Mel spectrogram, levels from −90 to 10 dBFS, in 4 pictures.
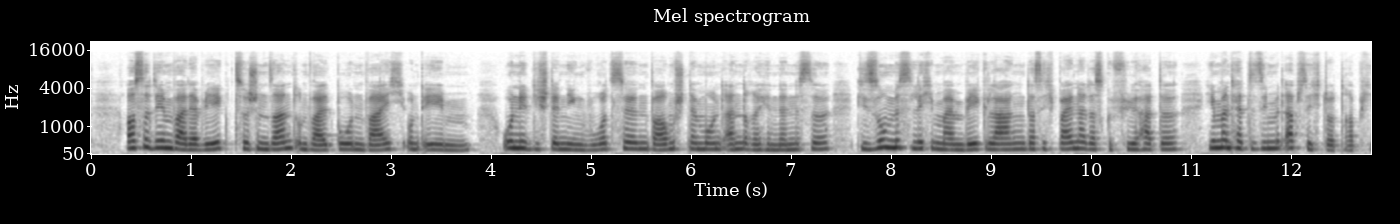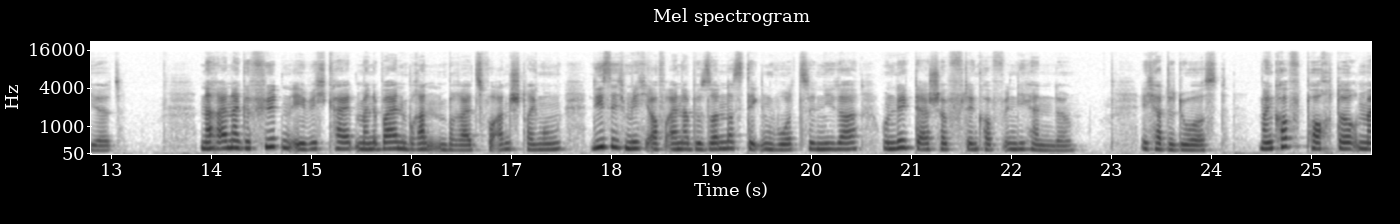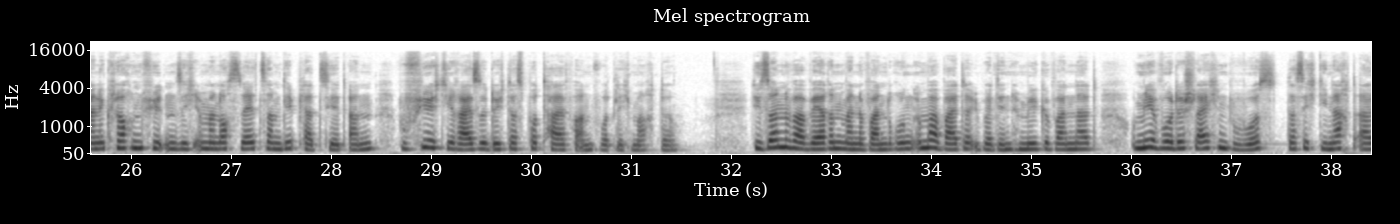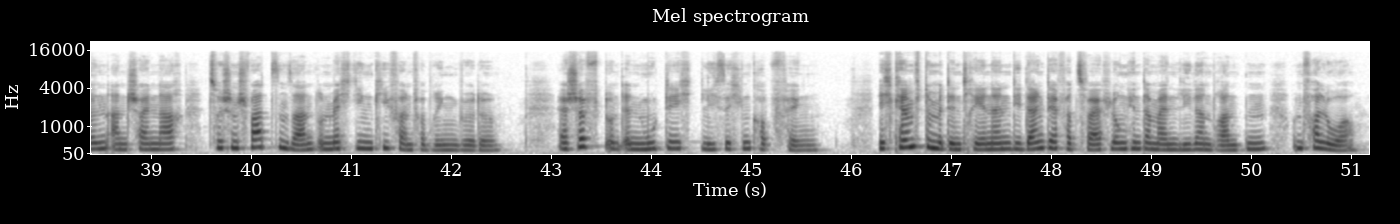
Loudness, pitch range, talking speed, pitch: -19 LUFS, 195-230 Hz, 170 wpm, 210 Hz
